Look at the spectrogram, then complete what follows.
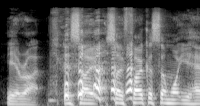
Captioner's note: laughing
